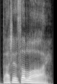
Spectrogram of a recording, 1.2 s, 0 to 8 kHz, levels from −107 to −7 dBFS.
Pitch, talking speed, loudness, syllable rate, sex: 170 Hz, 210 wpm, -16 LUFS, 4.3 syllables/s, female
